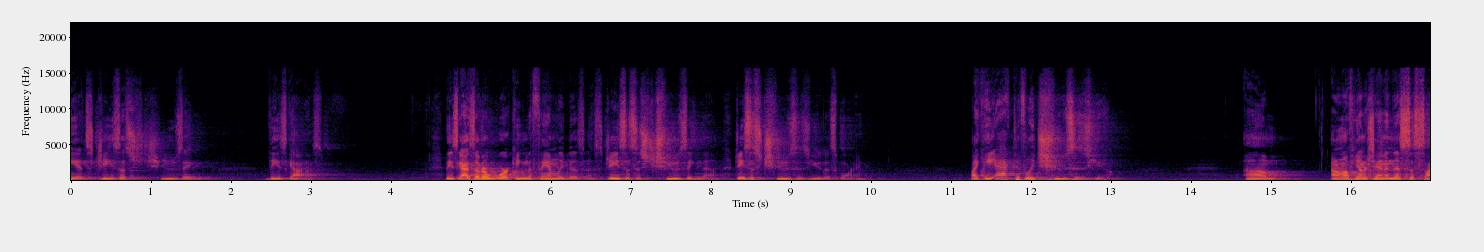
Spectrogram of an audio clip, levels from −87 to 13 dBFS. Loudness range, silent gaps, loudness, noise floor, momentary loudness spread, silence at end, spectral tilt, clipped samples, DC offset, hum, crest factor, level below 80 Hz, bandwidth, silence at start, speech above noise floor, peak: 10 LU; none; -26 LUFS; -61 dBFS; 17 LU; 0 s; -4.5 dB/octave; under 0.1%; under 0.1%; none; 22 dB; -50 dBFS; 16 kHz; 0 s; 35 dB; -6 dBFS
